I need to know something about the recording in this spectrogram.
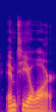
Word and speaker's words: mTOR: And then on the complete opposite end, you have MTOR, pronounced mTOR.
